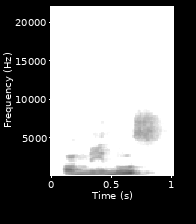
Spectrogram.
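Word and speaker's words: amoenus: Amenos, escreve-se amoenos, mas se pronuncia menos.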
